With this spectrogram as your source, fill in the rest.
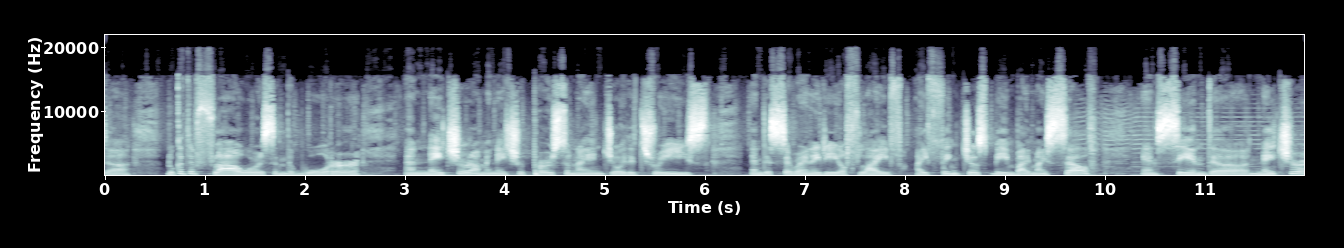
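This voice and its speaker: An older woman in her seventies with a deeply gravelly, creaky voice that sits a little high. She recalls her life unhurriedly, pausing now and then to find the words, with soft music faint behind her. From Puerto Rico. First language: Spanish. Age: 70s. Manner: gentle, unhurried, with thoughtful pauses and "uh"s. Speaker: interviewee, grandmother. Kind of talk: reflective storytelling.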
